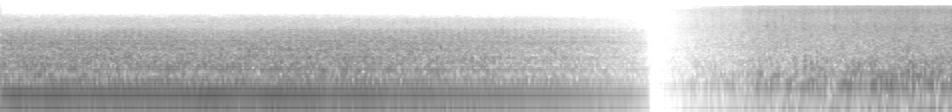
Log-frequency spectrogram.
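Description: A speedboat's engine drones with a steady, tonal hum that fades gradually before cutting out abruptly, followed by a softer wash of water and noise.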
